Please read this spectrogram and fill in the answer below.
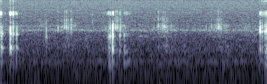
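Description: Quiet pause with a few faint, short clicks, one a little stronger just under a second in.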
